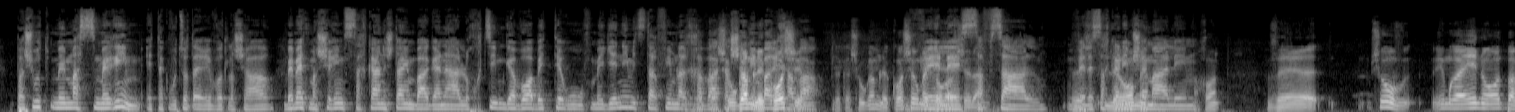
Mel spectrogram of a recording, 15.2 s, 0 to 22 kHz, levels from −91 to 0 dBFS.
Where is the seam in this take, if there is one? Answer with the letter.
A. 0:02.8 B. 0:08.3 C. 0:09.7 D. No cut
A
